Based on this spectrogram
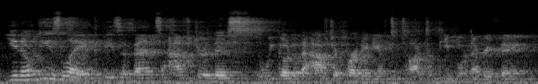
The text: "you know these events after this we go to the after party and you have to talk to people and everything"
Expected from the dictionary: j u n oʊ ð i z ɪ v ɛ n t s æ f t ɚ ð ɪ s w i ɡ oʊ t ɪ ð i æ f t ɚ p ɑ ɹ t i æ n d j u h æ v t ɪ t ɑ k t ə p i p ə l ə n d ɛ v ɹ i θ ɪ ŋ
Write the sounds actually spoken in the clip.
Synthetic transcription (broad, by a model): j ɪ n oʊ ð i z ɪ v ɛ n t s æ f t ɚ ð ɪ s w i ɡ oʊ t ɪ ð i æ f t ɚ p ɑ ɹ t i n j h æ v t ɪ t ɑ k t ə p i p l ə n ɛ v ɹ i θ ɪ ŋ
